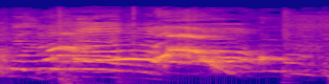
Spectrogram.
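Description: Several children yelling and shrieking in dismay, their high voices sliding up and down, with a thump of feet on the floor about half a second in.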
